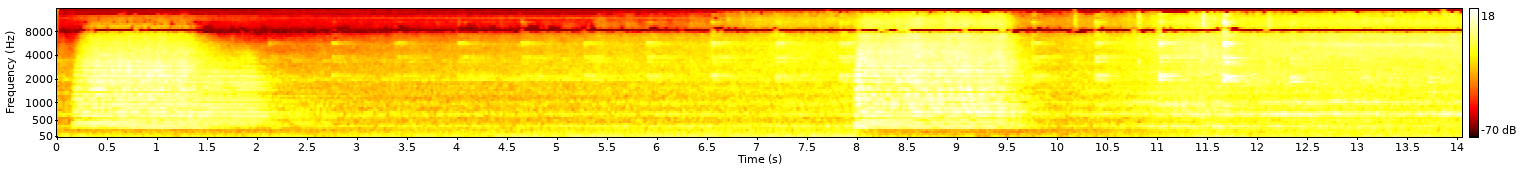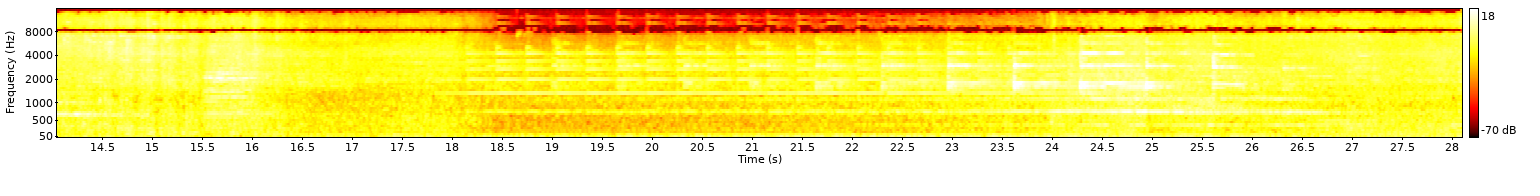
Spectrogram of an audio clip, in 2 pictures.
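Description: Freight locomotive air horn sounding two long chords, one at the start and one about eight seconds in, while the train rolls by with a steady rumble and clatter of freight cars on the rails.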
